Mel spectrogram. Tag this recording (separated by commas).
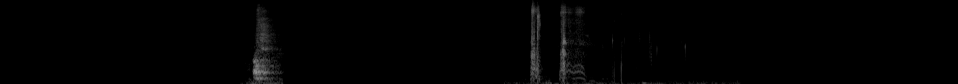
Domestic animals, Cat, Animal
